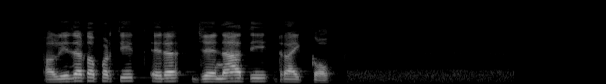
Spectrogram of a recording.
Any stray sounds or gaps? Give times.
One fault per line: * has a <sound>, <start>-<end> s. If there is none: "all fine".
all fine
